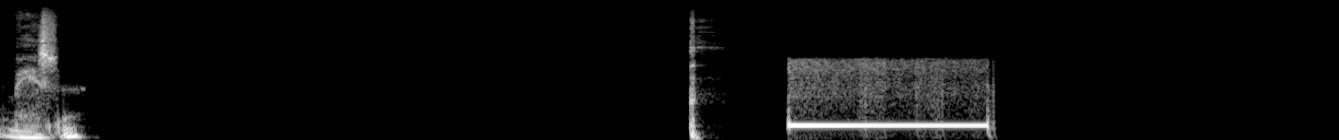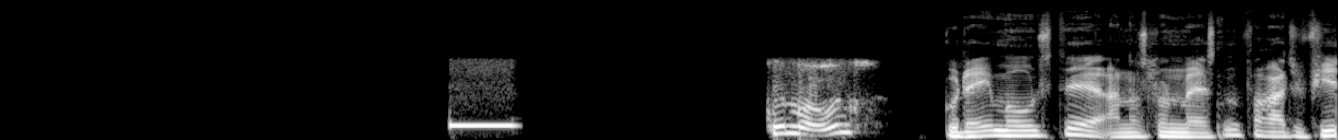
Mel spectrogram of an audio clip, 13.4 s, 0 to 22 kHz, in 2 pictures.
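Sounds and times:
speech: 0:00.0 - 0:00.5, 0:10.6 - 0:13.3
ringback tone of an outgoing telephone call: 0:04.0 - 0:05.0, 0:09.0 - 0:09.4.

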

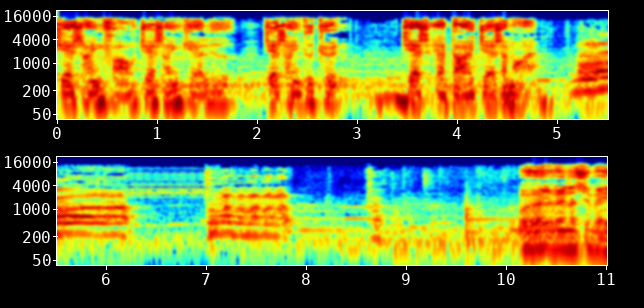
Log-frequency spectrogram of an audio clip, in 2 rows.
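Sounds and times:
speech: 0:00.0 - 0:05.8, 0:08.6 - 0:09.0, 0:10.1 - 0:11.0
telephone ringing: 0:06.2 - 0:07.1.

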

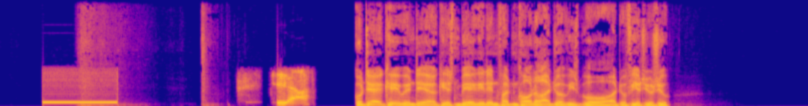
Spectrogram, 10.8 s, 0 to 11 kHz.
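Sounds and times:
telephone call tone as a call is placed: 0:00.6 - 0:01.6
speech: 0:03.7 - 0:09.0.

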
